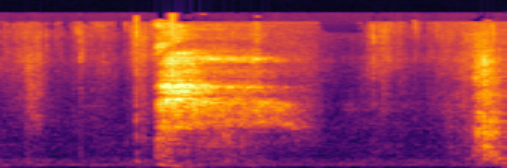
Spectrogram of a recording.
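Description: Bubble wrap crinkles and rustles as it drops onto a table.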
